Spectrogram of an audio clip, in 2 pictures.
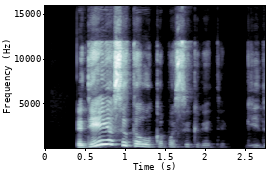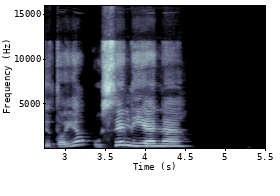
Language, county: Lithuanian, Kaunas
